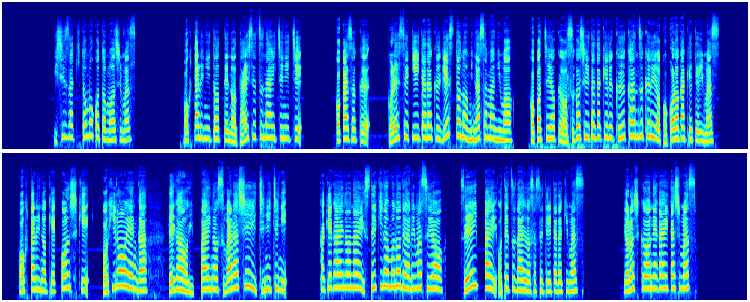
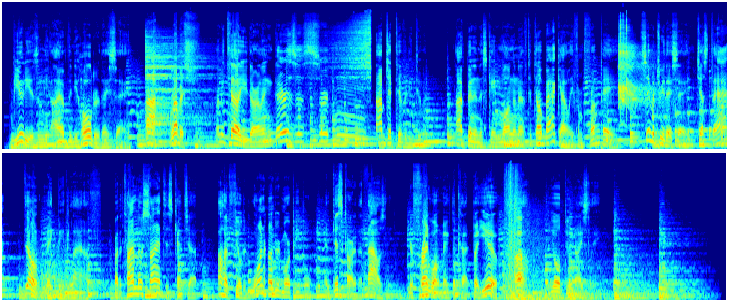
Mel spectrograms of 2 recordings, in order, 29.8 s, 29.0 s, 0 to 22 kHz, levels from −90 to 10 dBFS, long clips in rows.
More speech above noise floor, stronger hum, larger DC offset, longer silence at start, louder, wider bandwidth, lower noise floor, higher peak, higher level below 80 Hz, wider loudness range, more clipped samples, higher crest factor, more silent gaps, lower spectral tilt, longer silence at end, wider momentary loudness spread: first, over 68 dB vs 28 dB; neither; neither; first, 1.05 s vs 0.15 s; first, -22 LUFS vs -26 LUFS; about the same, 15.5 kHz vs 16 kHz; first, under -90 dBFS vs -53 dBFS; about the same, -4 dBFS vs -4 dBFS; second, -64 dBFS vs -42 dBFS; about the same, 5 LU vs 5 LU; neither; about the same, 18 dB vs 22 dB; first, 2.69-3.56 s, 6.05-6.61 s, 10.25-10.52 s, 14.35-15.23 s, 20.64-21.25 s, 23.81-24.08 s, 26.55-27.29 s vs none; second, -3 dB/octave vs -6 dB/octave; first, 1.05 s vs 0.45 s; second, 9 LU vs 13 LU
